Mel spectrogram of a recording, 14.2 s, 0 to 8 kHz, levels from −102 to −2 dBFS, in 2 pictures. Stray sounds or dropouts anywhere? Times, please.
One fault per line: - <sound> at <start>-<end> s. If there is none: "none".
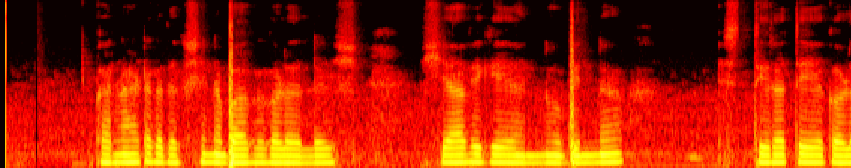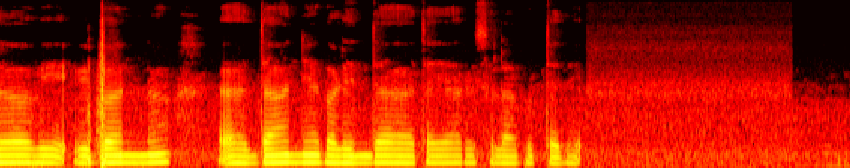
none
